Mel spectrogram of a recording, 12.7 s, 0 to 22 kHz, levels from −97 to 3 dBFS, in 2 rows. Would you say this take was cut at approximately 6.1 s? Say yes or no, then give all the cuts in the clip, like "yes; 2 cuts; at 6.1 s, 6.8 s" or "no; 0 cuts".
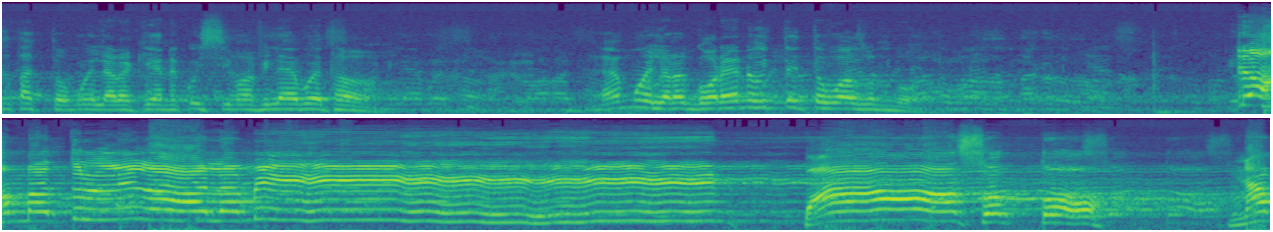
yes; 1 cut; at 6.1 s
